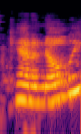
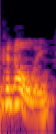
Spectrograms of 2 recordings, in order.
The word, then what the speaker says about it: cannoli: oh my goodness and cananoli is that what this is it's a cannoli cannoli cannoli i said it wrong yes that's okay yeah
